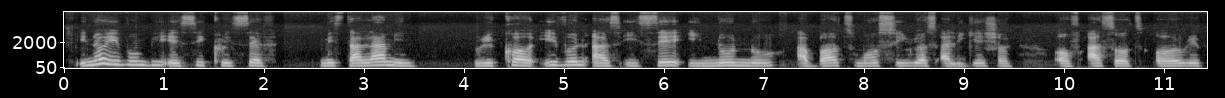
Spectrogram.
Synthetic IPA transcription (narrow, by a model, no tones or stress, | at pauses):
inoivũnbiʔesikɹitsɛf | mistalamĩn | ɹikʰɔivũnasiseinono | a̰baʊtmɔsiɹiɔsaliɡeʃɔ̃n | ɔfasɔlt | ɔɹep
